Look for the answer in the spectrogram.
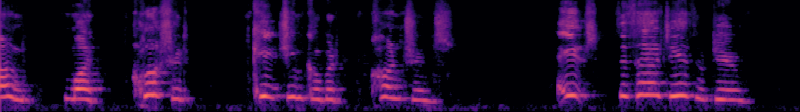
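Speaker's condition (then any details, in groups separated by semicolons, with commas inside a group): Cerebral palsy; wheelchair user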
